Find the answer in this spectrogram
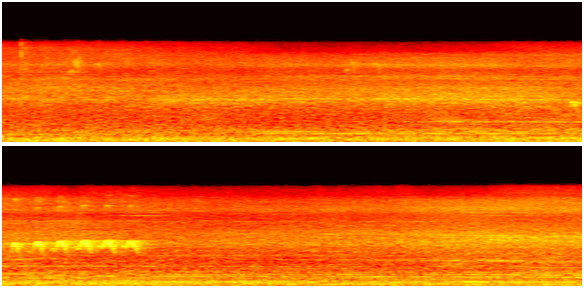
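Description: A bird calls a quick run of about seven short, sharp notes about six seconds in, over a steady low rumble.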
